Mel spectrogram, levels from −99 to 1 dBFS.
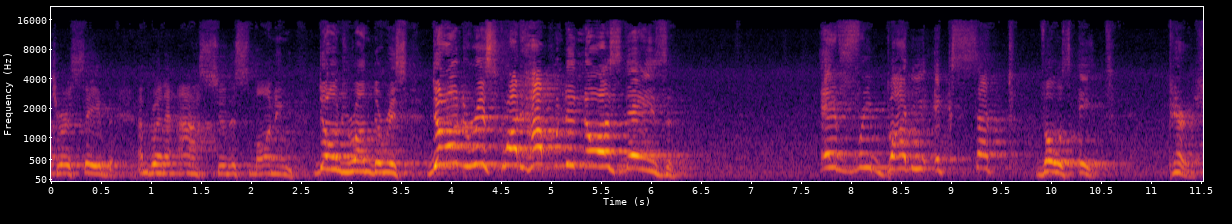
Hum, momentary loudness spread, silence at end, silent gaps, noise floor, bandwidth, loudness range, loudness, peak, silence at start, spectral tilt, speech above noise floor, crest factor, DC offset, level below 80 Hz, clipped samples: none; 15 LU; 0 s; none; -57 dBFS; 16 kHz; 9 LU; -30 LUFS; -12 dBFS; 0 s; -4.5 dB/octave; 27 dB; 20 dB; under 0.1%; -76 dBFS; under 0.1%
